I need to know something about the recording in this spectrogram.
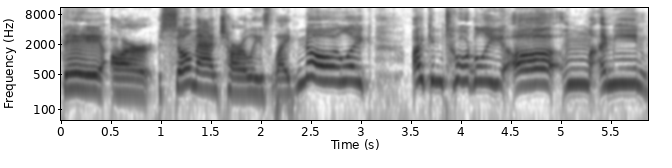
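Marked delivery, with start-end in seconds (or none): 2.4-5.9 high, halting, flustered, stop-start fumbling stammer. Retelling how Charlie answers while doors open and close: imitating distracted stammering. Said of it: "'cause he's distracted".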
